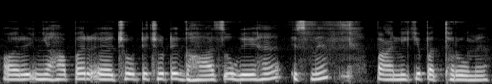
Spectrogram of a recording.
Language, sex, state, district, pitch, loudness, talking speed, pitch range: Hindi, female, Chhattisgarh, Sukma, 235 Hz, -13 LUFS, 145 wpm, 225-255 Hz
